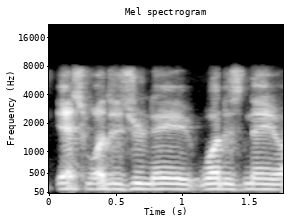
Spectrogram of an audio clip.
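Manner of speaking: put-on halting Russian-accented English; amateur mock Russian accent; imitated Russian accent. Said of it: "equally Russian, like, speaks only Russian".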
